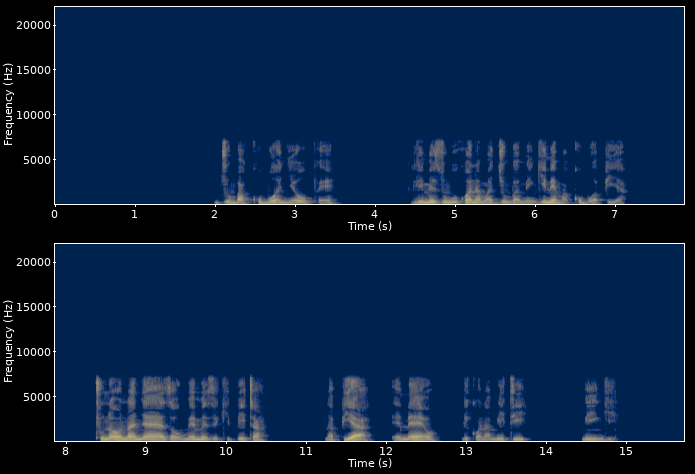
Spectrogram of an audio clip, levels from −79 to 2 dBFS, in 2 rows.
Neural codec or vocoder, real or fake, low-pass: none; real; 7.2 kHz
